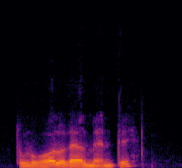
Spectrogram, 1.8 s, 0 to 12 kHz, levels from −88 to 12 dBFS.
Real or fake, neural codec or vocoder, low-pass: fake; codec, 24 kHz, 0.9 kbps, WavTokenizer, medium speech release version 1; 10.8 kHz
